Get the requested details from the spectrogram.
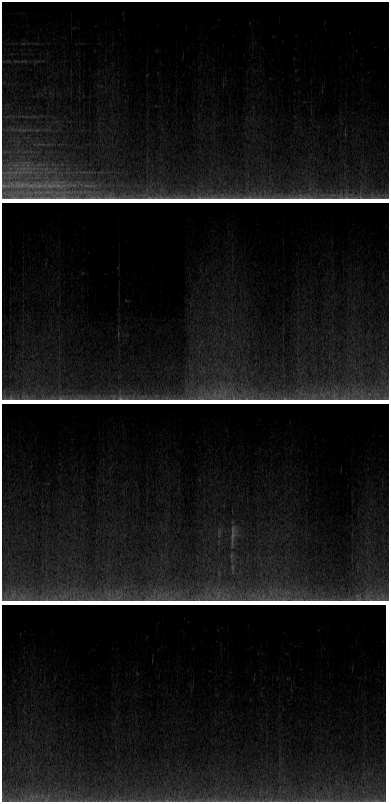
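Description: A horse gallops with hooves thudding on the ground.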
